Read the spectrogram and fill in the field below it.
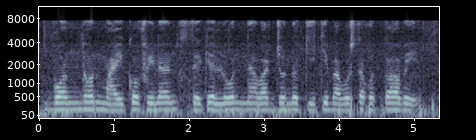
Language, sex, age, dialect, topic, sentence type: Bengali, male, 18-24, Standard Colloquial, banking, question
